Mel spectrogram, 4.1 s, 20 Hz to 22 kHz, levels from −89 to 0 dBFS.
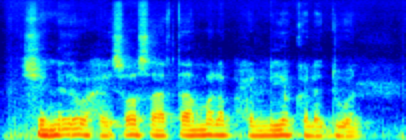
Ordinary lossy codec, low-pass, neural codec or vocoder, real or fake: none; none; vocoder, 44.1 kHz, 128 mel bands, Pupu-Vocoder; fake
